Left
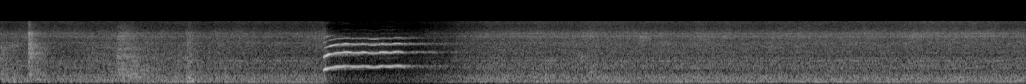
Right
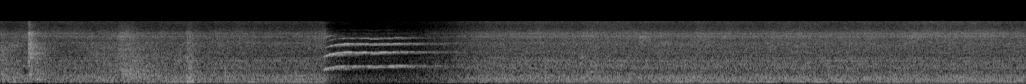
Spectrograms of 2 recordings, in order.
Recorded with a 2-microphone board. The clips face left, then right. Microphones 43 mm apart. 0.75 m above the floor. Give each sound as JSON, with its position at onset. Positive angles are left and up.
{"t": 1.2, "sound": "a gunshot", "side_deg": 85, "distance_m": 8.0}
{"t": 3.2, "sound": "singing", "side_deg": 60, "distance_m": 0.8}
